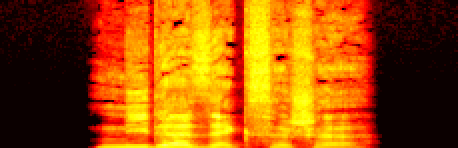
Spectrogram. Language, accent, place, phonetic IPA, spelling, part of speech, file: German, Germany, Berlin, [ˈniːdɐˌzɛksɪʃə], niedersächsische, adjective, De-niedersächsische.ogg
- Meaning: inflection of niedersächsisch: 1. strong/mixed nominative/accusative feminine singular 2. strong nominative/accusative plural 3. weak nominative all-gender singular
